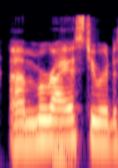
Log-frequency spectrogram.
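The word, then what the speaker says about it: Maria Stewart: Mariah Stewart is spelled like Maria, but that was not how you pronounced it at the time.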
